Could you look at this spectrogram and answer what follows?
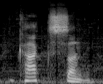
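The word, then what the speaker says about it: coxswain: swing is actually um a cock's son coxsen coxson is how it's pronounced right this is a non-athlete athlete who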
